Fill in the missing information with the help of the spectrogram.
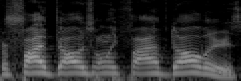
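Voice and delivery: high, hyped salesman voice; mock sales pitch. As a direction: sell it like a cheesy ad.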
